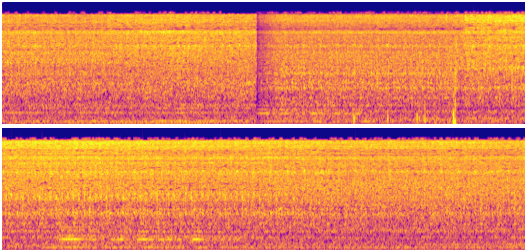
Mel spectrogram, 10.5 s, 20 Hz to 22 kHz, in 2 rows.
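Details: 2005 Nissan Xterra 4.0-litre at idle: faint humming howl from the engine bay over the engine with a couple of light taps; source unknown.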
